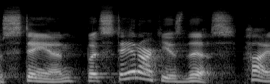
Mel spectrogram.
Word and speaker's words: Stan: Well, first of all, it helps if your name rhymes with "and," so Stan.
